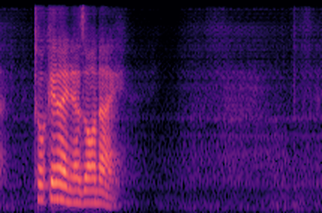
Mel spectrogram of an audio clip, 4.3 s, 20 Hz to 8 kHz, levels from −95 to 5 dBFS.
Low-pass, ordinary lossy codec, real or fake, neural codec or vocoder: 7.2 kHz; AAC, 48 kbps; fake; codec, 16 kHz, 0.2 kbps, FocalCodec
